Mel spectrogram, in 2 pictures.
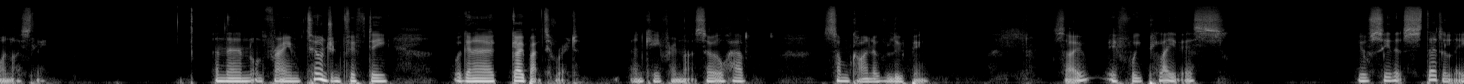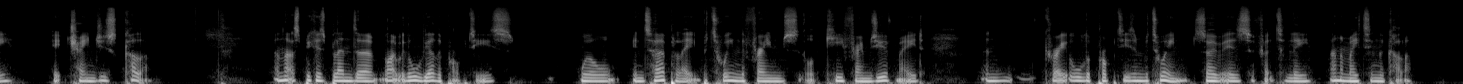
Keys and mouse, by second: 0.8 i, 2.4 ctrl+click, 4.8 click, 11.9 click, 13.1 click.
